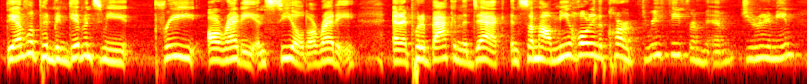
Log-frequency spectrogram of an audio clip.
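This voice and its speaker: Animated woman telling a story. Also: on the high side, fast. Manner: animated storytelling, swearing, acting out quotes. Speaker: podcast co-host. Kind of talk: casual chat.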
